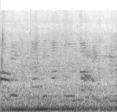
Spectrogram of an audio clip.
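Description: Indistinct voices talking in the background, children's among them, over a low steady rumble.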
